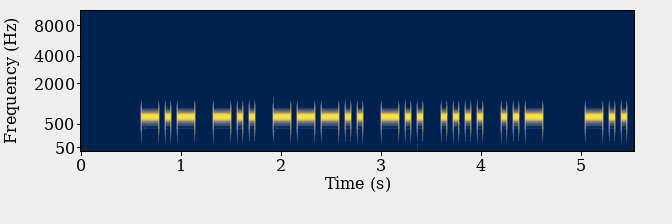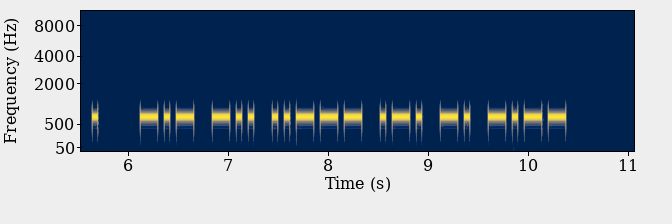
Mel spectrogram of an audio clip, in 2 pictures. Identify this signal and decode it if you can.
Morse code, heard as a keyed tone, about 20 wpm, 700 Hz. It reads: KD8DHU DE KD2RNY
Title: USA Callsign DE Callsign 20wpm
